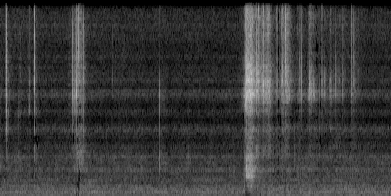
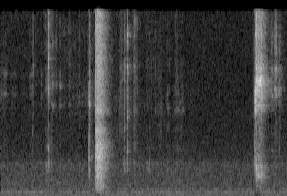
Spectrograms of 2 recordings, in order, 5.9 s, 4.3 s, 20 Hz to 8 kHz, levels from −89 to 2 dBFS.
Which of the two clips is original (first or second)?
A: second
